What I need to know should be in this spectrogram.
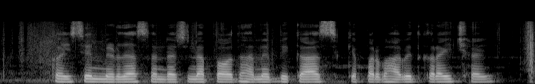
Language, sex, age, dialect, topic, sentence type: Magahi, male, 18-24, Western, agriculture, statement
